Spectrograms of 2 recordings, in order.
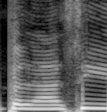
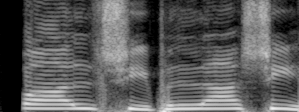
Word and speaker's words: Plassey: सो द प्लासी इज़ एन एंग्लाइज्ड pronunciation. इसका मतलब क्या है? ये इंग्लिश का जैसे एक्सेंट के तौर पे नहीं बदल जाते हैं, तो ये उसका प्रोनाउंसिएशन है। एक्चुअल में क्या है? ये पलाशी है।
